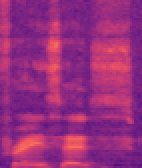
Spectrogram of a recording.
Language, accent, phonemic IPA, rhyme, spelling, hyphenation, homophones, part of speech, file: English, US, /ˈfɹeɪzɪz/, -eɪzɪz, phrases, phrases, fraises, noun / verb, En-us-phrases.ogg
- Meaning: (noun) plural of phrase; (verb) third-person singular simple present indicative of phrase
